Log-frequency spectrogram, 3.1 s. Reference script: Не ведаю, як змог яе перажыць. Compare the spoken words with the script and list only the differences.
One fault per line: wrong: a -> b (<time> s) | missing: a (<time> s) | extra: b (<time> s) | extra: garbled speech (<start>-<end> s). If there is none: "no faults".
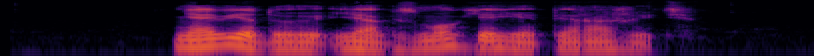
no faults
